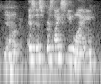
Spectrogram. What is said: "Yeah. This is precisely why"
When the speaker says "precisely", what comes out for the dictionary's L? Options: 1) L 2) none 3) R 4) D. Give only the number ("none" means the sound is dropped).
2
